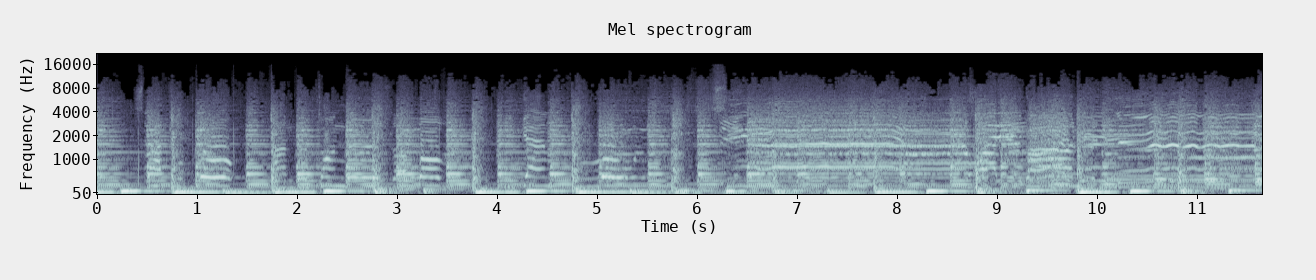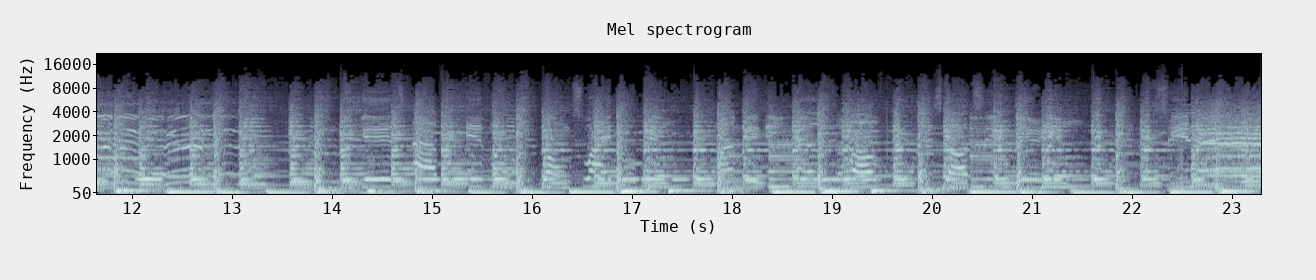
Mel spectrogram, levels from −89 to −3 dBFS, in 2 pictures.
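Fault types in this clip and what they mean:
Chunks out of order: at 17.14 to 17.17 s and 22.47 to 22.50 s, a 10 ms block plays two blocks late, giving a brief jumbled flicker. The waveform shows three abrupt discontinuities within 30 ms, and the spectrogram shows thin vertical broadband streaks.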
